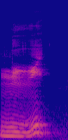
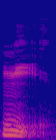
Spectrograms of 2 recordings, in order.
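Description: First: It has a rising tone. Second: It has a low dipping tone. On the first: "because of this tone sandy rule" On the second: "你 by itself is third tone"

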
